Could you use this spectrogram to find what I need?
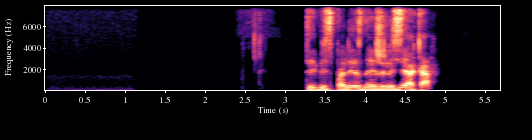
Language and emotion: Russian, angry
